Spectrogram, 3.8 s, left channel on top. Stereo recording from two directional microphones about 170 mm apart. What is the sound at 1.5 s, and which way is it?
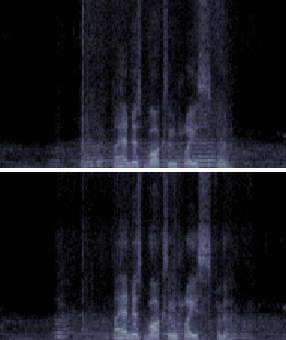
A man's voice, 20° right (ahead or behind).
